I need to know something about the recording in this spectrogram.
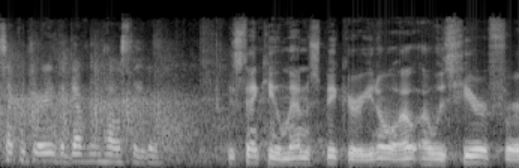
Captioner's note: some Applause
